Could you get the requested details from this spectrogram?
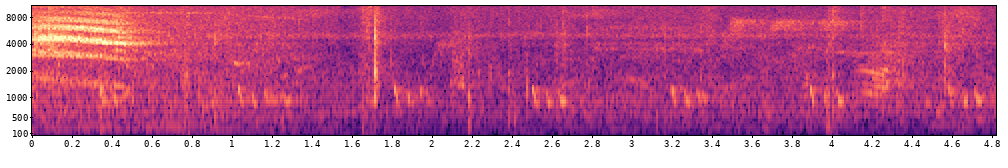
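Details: Great barbet (Psilopogon virens) calling at Phanoen Thung camp, Kaeng Krachan National Park, Phetchaburi, Thailand, 6 April 2014: short, low hollow notes in quick clusters about every second, after a brief shrill squeal, insects ticking faintly behind.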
